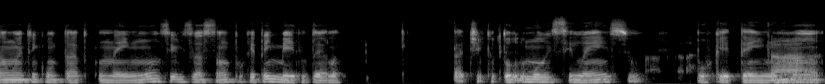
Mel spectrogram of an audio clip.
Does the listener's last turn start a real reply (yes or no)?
no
